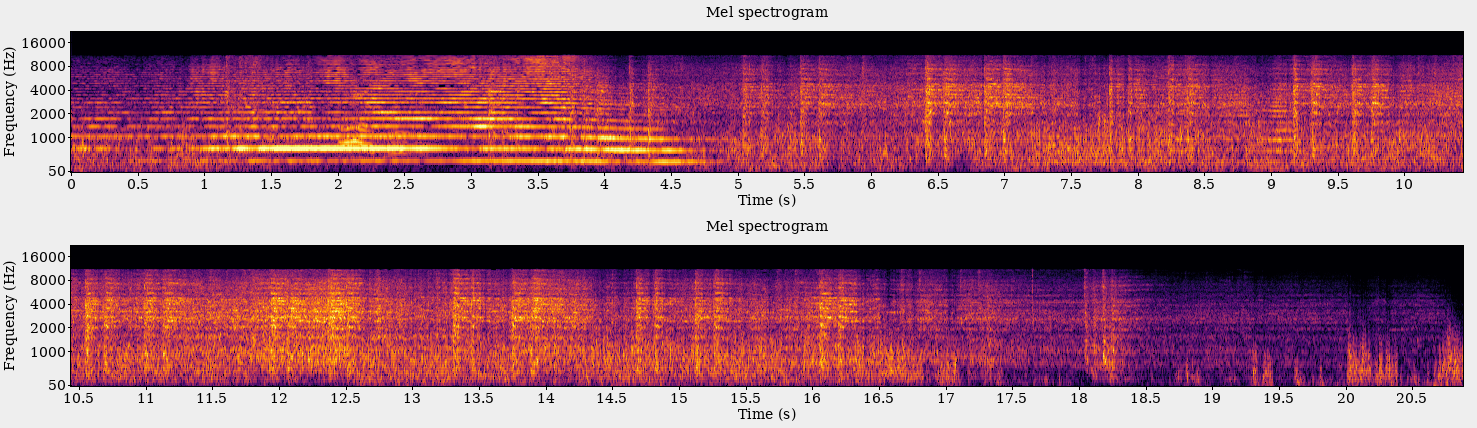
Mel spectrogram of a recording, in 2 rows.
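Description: GT22 diesel-electric locomotive sounding a long horn blast, a chord of several notes that dips in pitch at the end as the locomotive passes. Its passenger coaches then rattle past with wheels clattering over the rail joints, fading out near the end.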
